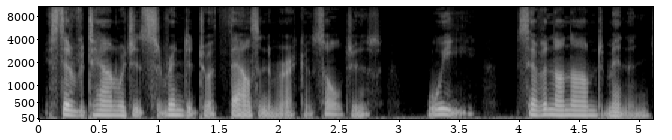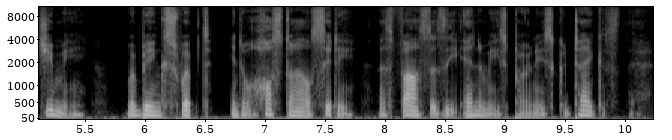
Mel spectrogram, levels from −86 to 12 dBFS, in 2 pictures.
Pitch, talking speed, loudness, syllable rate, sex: 135 Hz, 205 wpm, -24 LUFS, 6.6 syllables/s, male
